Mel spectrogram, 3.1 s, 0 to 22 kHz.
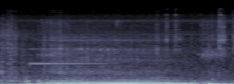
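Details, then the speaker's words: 1997 Saturn SL2, after replacing intermittently failing starter (single-click no-crank), car on ground: brief crank builds straight into firing engine within about a second, no clicking or hesitation; new starter sounds different but starts normally. "starts just fine now final test cars on the ground it still fires up immediately the starter totally sounds different but that's to be expected"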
